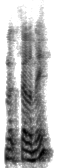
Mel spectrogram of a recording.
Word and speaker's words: McPhilemy: Her name is Deborah McPhilemy. Did I pronounce that correctly?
